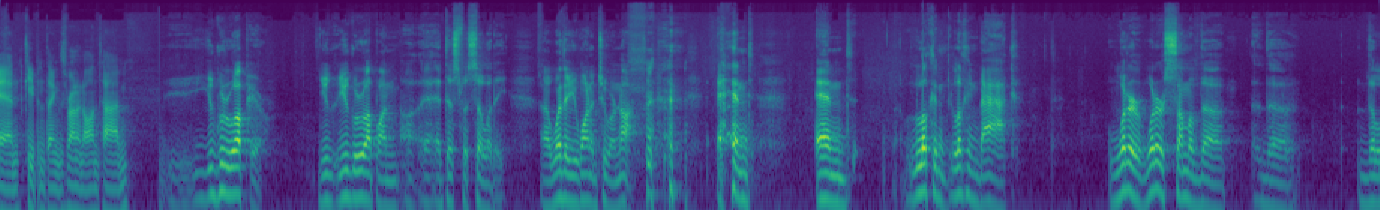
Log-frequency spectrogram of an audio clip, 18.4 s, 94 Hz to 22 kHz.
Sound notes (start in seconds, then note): 8.4 both chuckle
